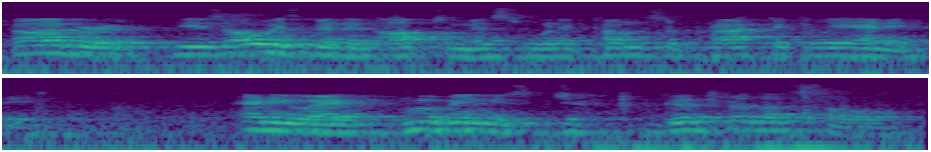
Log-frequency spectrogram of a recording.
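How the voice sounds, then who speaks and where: A man's voice: a little high, a little fast, close to an everyday voice. A man playing a polite, bookish fifteen-year-old outsider with an earnest, wordy manner in a staged play reading. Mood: reflective. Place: large echoey indoor room, distant microphone. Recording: echoey room from far off, faint noise.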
